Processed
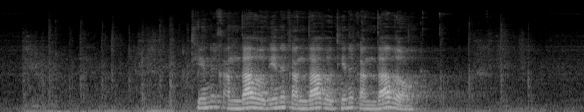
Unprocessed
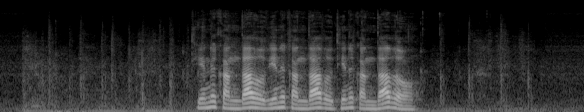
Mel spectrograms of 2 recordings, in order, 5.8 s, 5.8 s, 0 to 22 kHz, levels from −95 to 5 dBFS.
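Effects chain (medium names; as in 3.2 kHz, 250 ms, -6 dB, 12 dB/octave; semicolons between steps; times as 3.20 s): 1.46–2.28 s: compressor with a negative ratio -35 dBFS, ratio -1; two-slope reverb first 0.64 s, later 2.4 s, from -18 dB, DRR 7 dB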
